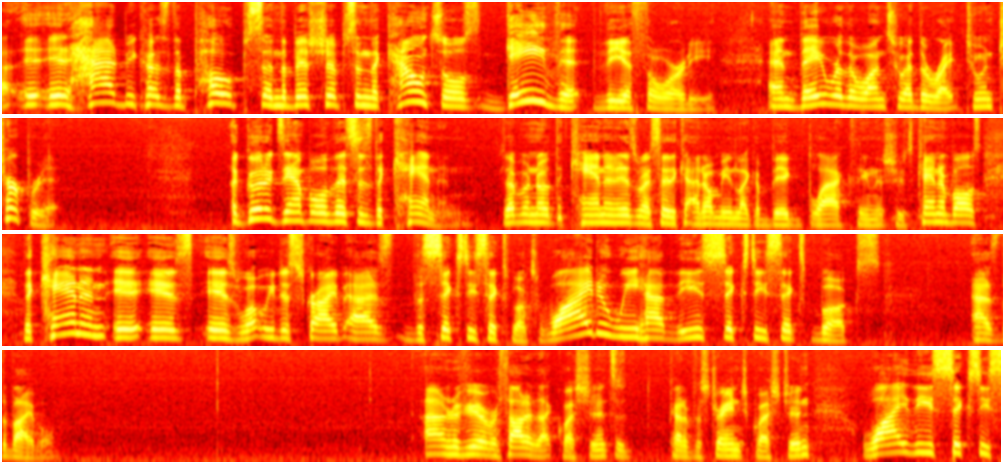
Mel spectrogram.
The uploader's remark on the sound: a sermon preached at my home church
